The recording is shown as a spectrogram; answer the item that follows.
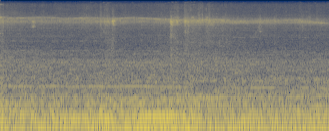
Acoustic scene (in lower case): bus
